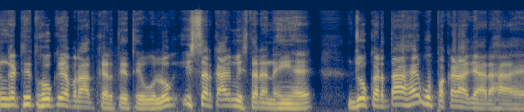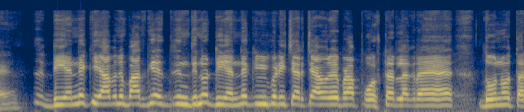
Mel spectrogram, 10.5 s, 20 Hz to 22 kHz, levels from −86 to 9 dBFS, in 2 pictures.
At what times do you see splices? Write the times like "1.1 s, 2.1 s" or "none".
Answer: 5.7 s

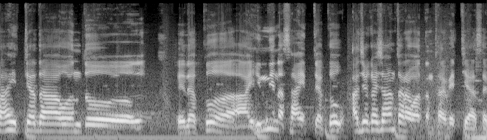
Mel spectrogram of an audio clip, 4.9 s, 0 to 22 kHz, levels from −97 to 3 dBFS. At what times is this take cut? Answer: none

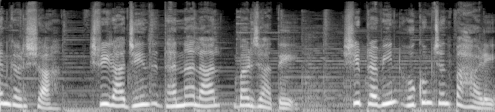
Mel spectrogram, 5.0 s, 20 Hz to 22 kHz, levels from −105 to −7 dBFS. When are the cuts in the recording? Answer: none

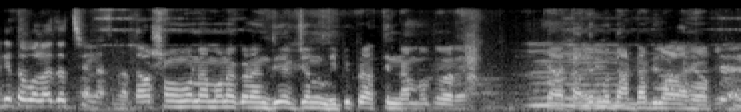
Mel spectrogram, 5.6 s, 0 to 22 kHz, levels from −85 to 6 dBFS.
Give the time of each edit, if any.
none

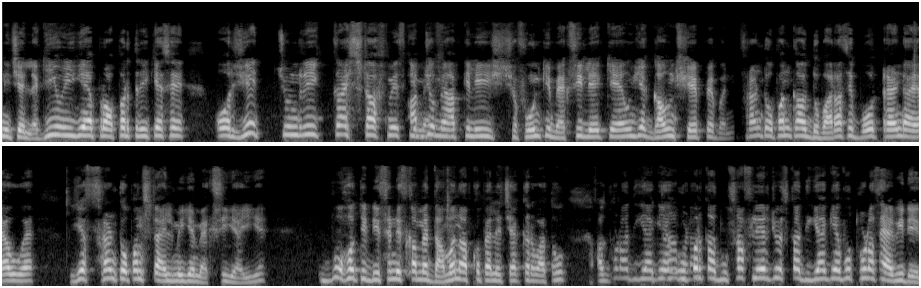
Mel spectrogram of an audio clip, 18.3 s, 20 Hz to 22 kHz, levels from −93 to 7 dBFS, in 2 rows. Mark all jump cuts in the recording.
4.1 s, 7.3 s, 15.6 s

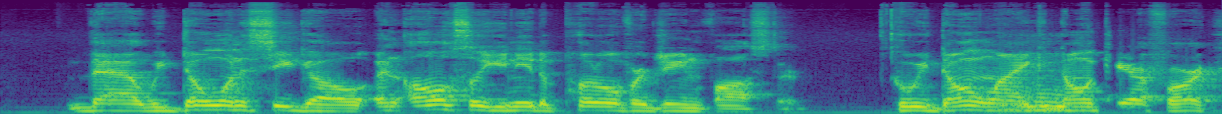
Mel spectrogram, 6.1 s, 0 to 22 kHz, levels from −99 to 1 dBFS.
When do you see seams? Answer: none

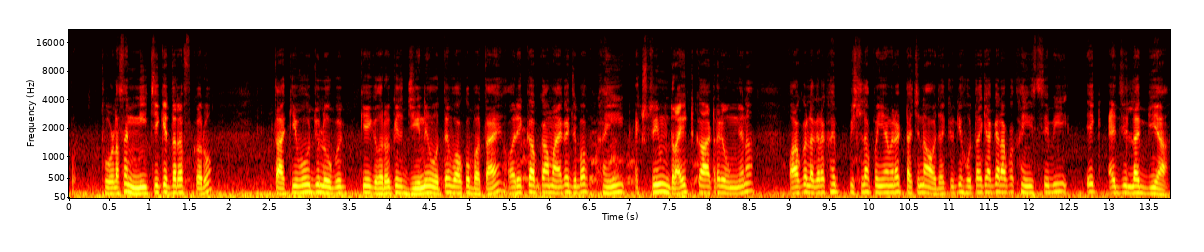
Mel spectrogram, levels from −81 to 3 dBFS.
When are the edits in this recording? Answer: none

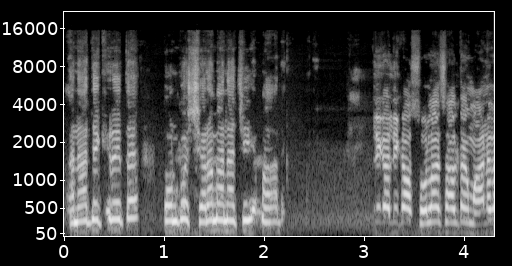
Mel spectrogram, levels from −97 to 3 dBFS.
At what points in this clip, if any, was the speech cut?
3.1 s

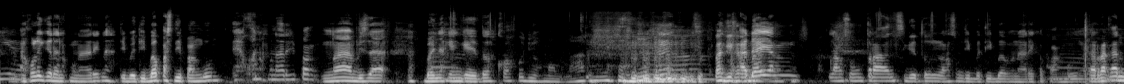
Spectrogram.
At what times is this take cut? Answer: none

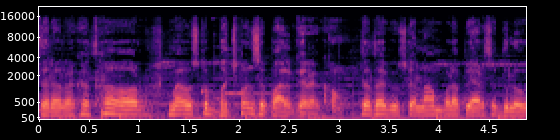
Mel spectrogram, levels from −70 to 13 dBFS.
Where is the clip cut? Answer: 1.2 s, 3.2 s

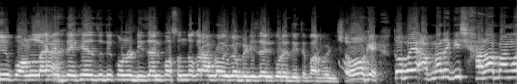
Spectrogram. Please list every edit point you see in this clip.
none

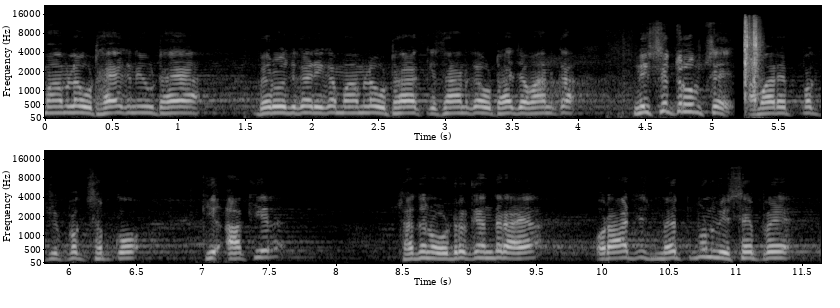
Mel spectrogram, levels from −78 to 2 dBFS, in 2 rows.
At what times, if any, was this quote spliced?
5.2 s

